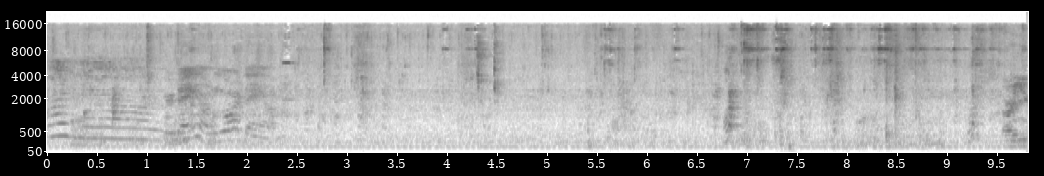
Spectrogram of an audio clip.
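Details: An Alaskan Malamute playing with a boxer in a living room gives drawn-out, wavering whines that bend up and down, broken by brief yips and grumbles, while people talk in the background most of the time.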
